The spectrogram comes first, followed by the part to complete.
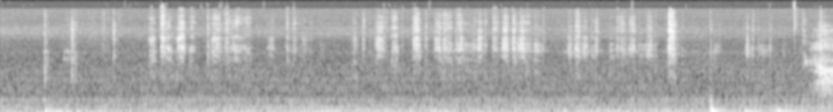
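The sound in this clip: Handwriting with a pen on paper: soft, continuous scratching strokes with small taps, quiet throughout, with a couple of sharper knocks near the end.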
